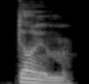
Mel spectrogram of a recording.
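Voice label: "dome", Australian English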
